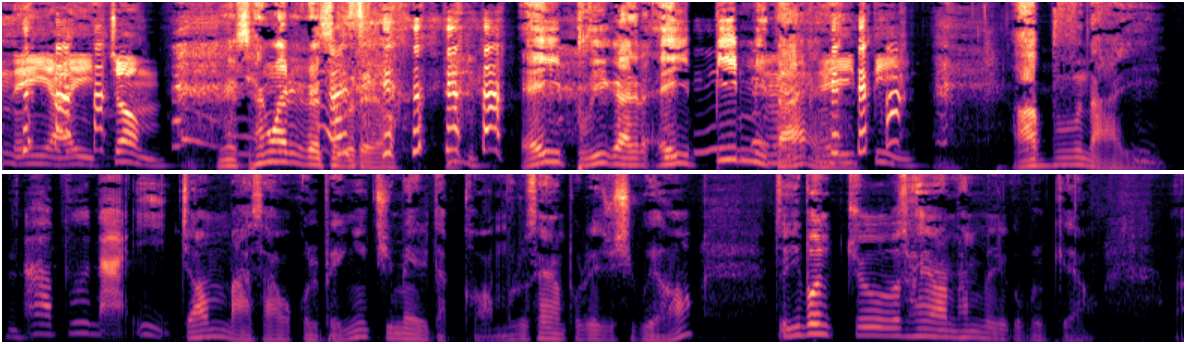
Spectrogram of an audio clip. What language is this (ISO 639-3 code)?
kor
